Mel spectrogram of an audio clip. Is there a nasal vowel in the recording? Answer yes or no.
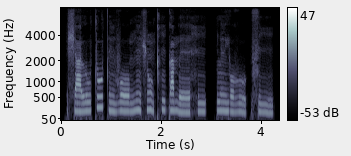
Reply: yes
